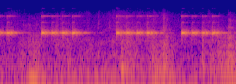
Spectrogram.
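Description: An electronic alarm goes off in a lecture room, sounding shrill, rapid beeps in repeating bursts of about four, separated by short gaps, fairly loud and close.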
